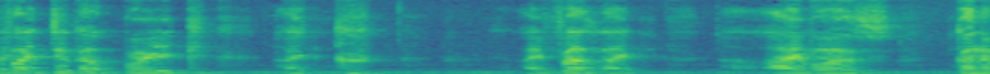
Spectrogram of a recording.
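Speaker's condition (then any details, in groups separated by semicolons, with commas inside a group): Cerebral palsy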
